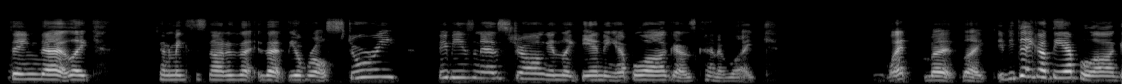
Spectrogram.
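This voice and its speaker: A woman's voice: medium pitch, fairly bright tone. A young woman chatting casually through a book tag, rambling with many fillers and restarts. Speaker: book vlogger.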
